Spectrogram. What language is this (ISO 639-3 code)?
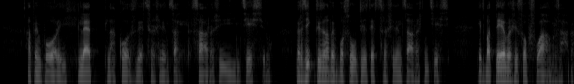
ztn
